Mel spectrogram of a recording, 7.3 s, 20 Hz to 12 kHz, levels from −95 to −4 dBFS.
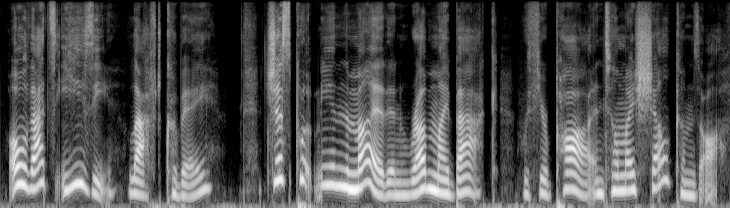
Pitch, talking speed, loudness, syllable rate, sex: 215 Hz, 190 wpm, -17 LUFS, 4.5 syllables/s, female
